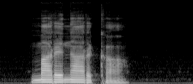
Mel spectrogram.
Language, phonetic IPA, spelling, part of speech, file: Polish, [ˌmarɨ̃ˈnarka], marynarka, noun, Pl-marynarka.ogg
